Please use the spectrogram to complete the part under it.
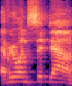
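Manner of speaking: ordinary delivery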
